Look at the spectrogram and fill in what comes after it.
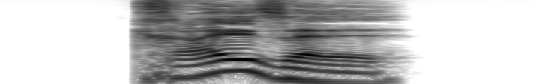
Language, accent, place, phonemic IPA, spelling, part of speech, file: German, Germany, Berlin, /ˈkʁaɪ̯zəl/, Kreisel, noun, De-Kreisel.ogg
- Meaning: 1. top, spinning top (toy) 2. roundabout, traffic circle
